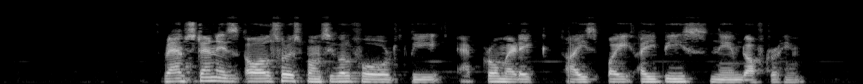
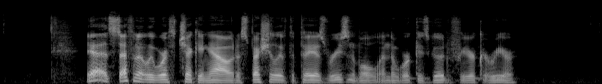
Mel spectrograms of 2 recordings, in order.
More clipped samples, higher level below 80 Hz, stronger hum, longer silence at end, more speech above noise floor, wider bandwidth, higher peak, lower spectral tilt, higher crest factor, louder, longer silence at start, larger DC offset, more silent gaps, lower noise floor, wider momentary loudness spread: neither; about the same, -56 dBFS vs -60 dBFS; neither; second, 0.6 s vs 0.85 s; first, 55 dB vs 44 dB; second, 9.6 kHz vs 13 kHz; about the same, -2 dBFS vs -2 dBFS; first, -5.5 dB/octave vs -3.5 dB/octave; second, 16 dB vs 24 dB; first, -18 LUFS vs -25 LUFS; first, 1.65 s vs 0.5 s; neither; neither; about the same, -72 dBFS vs -69 dBFS; about the same, 12 LU vs 11 LU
